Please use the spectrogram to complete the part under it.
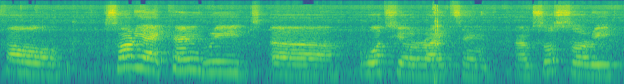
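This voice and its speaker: A woman with a medium-pitched voice takes things slowly as she hosts a live cooking stream at home, her first language being Yoruba. Chatting casually, she repeats words while cooking. The audio is echoey, with loud kitchen noise.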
